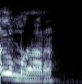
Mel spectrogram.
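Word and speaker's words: Islamorada: I hope people that are interested in spearfishing in the Florida Keys check in and see you at Killshot Spear Guns in Isla Morada. Did I say that right? – Yep. Close. Yep. Isla Morada.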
